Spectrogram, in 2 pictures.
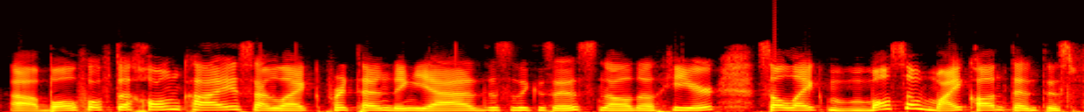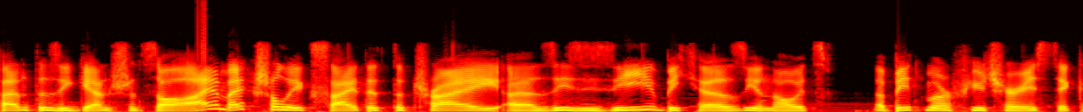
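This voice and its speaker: A woman's voice: mid-range voice, fairly bright tone, clean tone, no echo, muffled recording. A woman streaming a game, chatting casually and musing aloud, trailing off mid-thought. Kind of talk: casual livestream chat over a game.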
